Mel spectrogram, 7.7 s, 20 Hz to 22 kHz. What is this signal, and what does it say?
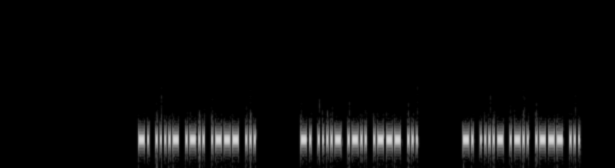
Morse code, heard as a keyed tone, about 41 wpm, 700 Hz. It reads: N4LJS N4LJS N4LJS
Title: USA Call Signs - 5 Characters - Repeated 3x - 45wpm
